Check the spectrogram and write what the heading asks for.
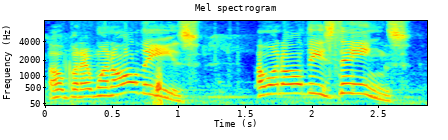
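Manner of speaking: high, playful whine of wanting; mock pleading. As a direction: beg like a greedy child, half in jest. Mock begging to keep all items.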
